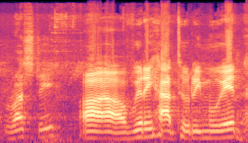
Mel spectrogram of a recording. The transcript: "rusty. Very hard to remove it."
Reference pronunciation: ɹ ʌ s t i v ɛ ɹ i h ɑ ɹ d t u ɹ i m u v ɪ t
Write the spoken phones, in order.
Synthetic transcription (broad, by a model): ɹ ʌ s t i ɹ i l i h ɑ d t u ɹ i m u v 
